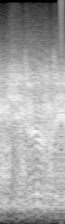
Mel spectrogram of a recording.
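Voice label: Russian calm; Wingman; DCS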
